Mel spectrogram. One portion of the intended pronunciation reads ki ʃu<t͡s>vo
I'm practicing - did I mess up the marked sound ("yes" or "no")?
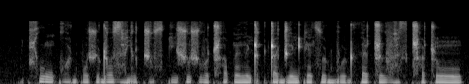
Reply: yes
